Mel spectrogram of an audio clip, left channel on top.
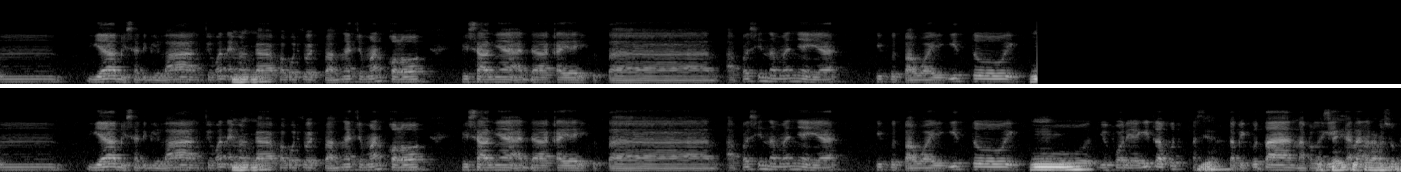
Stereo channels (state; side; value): drops out; left; at 10.4 s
